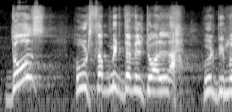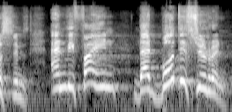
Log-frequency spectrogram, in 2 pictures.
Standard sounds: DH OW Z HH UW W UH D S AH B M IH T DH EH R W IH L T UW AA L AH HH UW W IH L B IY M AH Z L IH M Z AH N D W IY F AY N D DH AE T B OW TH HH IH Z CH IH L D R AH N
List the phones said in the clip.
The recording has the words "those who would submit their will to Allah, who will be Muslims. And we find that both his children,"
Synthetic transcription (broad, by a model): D OW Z HH UW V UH D S AH B M IH T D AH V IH L T UW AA L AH HH UW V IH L B IY M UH S L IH M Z AH N D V IY F AY N D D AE T B OW T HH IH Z CH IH L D R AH N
